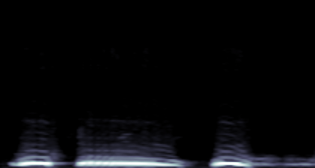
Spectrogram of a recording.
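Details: Spotted dove giving a 'gáy gọi hai hậu' call used as a lure: an arched coo, a long tremulous purring coo gliding downward, and a final soft arched coo that fades into a faint hum.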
